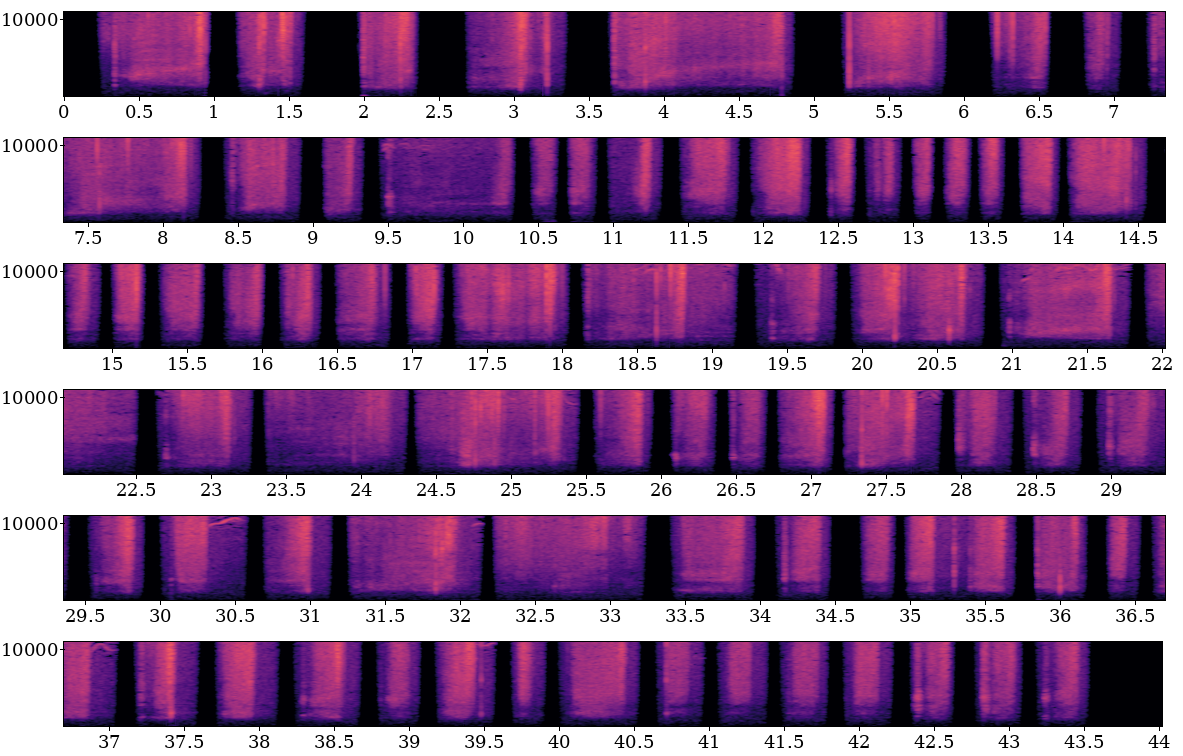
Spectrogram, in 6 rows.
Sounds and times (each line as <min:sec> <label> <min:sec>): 0:13.8 many short brush strokes 0:23.3
0:23.9 many short brush strokes 0:43.6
